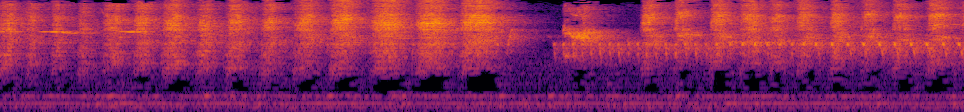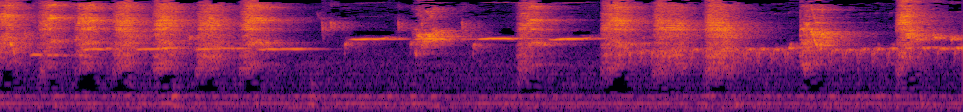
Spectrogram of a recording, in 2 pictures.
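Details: Canary of unknown type, bought at a pet shop (owner unsure whether timbrado, criollo, etc.), singing a lot: a long, fast song of rapid chirps and rolling trills with clear whistled notes held high, over a steady low hum.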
